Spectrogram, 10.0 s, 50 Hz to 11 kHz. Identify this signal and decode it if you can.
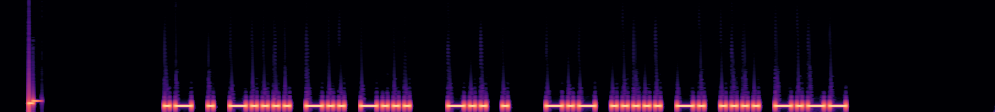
Morse code, heard as a keyed tone, about 22 wpm, 700 Hz. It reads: AE6DB DE K5NHY
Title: USA Callsign DE Callsign - 5 Characters - 22wpm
